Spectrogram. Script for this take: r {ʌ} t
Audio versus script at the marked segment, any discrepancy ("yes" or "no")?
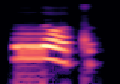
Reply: no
